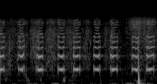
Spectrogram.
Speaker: that's our overload tone and it uh it just sounds just crazy you back it out it kind of has a wiy wiy wiy sound on there as as you go in it overloads the detector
